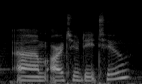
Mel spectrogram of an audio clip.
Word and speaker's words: R2-D2: Do you say it like R2 a word or R2 the number or letter R and the number 2? R2. D2. So like letter R number 2? Yes, is that correct?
